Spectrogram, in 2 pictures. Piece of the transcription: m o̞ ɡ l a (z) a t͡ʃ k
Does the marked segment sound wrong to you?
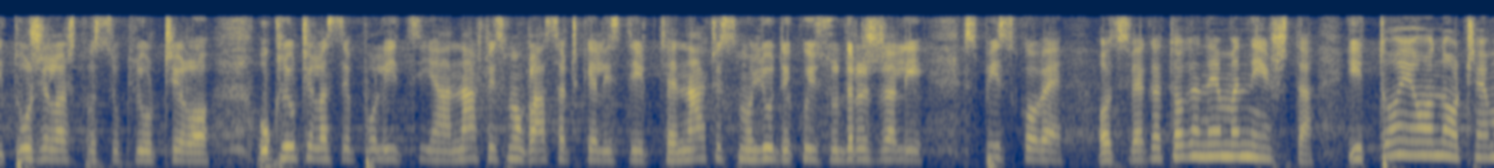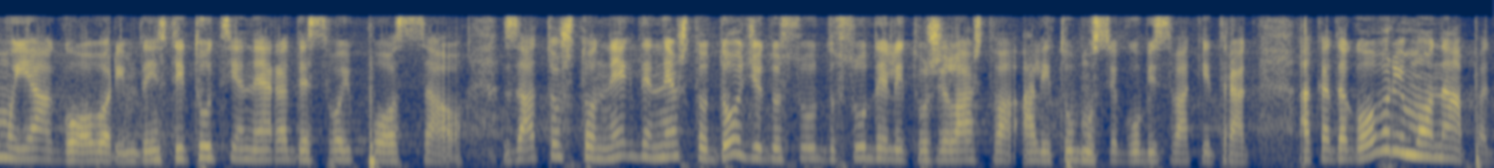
yes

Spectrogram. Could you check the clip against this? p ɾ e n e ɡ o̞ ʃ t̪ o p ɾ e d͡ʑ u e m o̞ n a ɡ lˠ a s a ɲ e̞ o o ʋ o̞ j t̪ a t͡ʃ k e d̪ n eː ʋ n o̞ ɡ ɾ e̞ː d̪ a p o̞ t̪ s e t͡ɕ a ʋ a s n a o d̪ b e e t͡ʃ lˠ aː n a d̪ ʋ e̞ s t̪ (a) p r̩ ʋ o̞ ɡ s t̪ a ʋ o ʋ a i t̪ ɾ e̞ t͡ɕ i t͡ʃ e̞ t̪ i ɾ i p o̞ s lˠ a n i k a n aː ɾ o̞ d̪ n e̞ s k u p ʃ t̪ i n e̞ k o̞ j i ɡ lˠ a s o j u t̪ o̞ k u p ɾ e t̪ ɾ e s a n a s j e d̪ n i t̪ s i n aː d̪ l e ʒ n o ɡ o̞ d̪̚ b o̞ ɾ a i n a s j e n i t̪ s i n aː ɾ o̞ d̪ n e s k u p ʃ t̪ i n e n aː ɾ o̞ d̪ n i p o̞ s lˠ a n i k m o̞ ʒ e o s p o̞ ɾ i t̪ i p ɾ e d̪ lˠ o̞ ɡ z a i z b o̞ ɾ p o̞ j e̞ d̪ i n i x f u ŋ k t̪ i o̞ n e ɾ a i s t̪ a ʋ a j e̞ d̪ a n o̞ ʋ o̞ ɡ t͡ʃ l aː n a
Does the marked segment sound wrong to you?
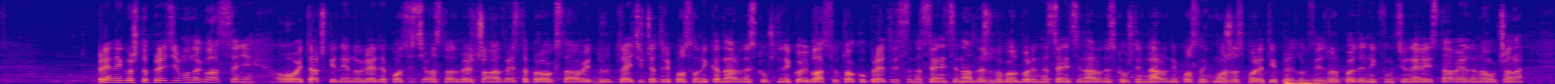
no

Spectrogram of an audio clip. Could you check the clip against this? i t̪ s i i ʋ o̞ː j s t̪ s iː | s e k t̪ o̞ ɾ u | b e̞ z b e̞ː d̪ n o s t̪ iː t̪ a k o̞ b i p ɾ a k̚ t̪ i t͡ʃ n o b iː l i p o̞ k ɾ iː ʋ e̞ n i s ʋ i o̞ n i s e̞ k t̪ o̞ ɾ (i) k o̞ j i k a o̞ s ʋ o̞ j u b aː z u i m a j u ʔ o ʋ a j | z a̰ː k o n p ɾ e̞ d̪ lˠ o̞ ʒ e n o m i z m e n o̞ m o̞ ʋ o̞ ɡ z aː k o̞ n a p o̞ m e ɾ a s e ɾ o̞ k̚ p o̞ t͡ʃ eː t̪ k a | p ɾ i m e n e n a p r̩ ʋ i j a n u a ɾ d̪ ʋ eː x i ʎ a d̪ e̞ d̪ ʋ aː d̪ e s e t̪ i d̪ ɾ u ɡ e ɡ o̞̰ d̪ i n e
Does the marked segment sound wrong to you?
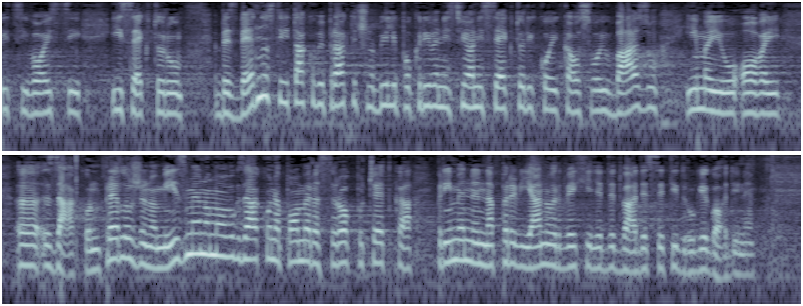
no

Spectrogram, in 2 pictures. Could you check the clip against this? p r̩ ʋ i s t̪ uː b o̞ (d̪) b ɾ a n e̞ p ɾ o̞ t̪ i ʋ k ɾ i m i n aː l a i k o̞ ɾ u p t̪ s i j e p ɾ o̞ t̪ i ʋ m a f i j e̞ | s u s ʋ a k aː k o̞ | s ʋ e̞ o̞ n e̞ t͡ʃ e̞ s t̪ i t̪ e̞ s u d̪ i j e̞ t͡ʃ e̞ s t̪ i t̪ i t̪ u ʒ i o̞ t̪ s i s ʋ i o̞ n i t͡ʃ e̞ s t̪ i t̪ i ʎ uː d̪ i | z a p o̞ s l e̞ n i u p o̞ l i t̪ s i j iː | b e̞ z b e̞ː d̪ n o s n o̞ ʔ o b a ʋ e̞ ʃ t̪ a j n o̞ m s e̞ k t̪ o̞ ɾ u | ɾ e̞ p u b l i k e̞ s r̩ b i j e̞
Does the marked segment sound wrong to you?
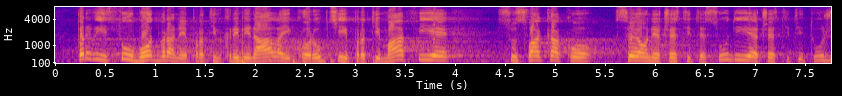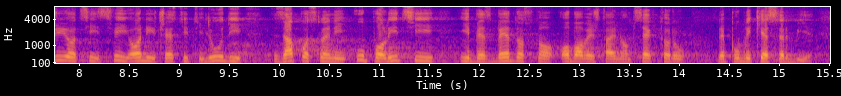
no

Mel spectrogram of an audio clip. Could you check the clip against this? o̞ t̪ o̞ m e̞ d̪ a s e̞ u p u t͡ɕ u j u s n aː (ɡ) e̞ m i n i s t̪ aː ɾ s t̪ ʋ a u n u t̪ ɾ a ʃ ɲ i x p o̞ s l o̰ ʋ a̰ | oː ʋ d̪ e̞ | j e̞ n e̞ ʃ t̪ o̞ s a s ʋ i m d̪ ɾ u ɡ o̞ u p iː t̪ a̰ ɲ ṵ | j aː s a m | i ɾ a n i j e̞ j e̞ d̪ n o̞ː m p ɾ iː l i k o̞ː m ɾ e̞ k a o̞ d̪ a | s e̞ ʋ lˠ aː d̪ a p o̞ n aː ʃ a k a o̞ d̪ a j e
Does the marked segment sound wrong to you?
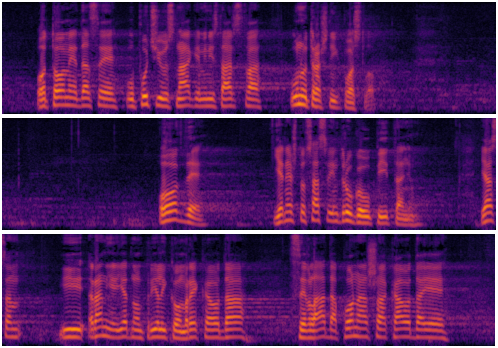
no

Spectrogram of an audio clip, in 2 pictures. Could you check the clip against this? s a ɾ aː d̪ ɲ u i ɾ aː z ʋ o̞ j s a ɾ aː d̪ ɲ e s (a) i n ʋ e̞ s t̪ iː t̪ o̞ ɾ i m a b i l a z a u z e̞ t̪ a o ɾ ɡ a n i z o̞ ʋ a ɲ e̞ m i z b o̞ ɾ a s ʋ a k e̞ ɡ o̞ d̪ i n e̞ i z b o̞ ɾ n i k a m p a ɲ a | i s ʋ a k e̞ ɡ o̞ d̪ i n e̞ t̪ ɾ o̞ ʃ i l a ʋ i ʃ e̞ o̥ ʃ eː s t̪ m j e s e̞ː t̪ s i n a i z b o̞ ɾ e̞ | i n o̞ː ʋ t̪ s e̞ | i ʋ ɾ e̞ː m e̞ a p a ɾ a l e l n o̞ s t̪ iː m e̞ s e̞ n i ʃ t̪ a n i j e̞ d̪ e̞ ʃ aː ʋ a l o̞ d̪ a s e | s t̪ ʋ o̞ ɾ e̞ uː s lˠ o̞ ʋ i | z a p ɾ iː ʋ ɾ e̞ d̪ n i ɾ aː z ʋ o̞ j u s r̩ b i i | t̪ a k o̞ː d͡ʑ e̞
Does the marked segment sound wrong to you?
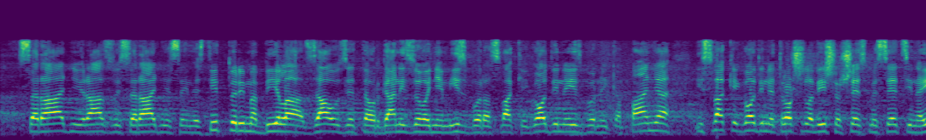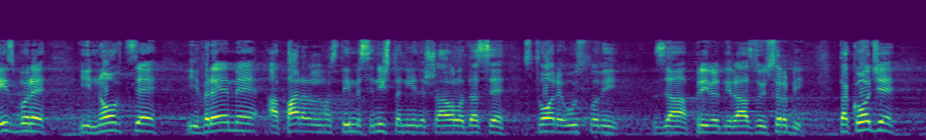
no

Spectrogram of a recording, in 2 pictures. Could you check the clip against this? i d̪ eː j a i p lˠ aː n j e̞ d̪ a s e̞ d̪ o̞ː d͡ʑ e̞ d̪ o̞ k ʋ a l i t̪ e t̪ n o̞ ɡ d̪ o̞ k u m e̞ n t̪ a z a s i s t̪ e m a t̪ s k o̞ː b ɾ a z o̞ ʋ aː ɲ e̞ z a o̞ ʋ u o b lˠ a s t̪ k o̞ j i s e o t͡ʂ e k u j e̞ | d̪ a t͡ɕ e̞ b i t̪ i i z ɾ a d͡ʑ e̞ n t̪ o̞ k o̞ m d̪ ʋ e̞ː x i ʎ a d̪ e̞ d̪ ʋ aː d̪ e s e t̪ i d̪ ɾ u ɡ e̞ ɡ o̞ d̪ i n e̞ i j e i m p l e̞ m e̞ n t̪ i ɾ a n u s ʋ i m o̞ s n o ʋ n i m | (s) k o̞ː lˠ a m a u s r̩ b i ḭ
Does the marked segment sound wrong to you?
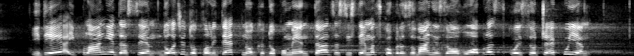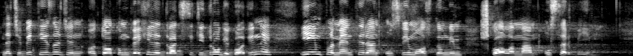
yes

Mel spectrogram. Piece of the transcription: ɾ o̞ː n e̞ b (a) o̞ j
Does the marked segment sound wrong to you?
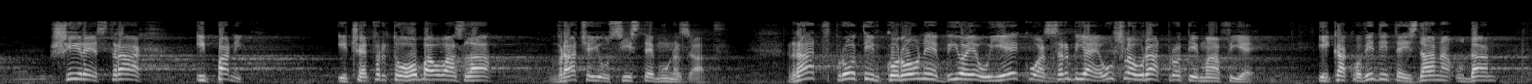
yes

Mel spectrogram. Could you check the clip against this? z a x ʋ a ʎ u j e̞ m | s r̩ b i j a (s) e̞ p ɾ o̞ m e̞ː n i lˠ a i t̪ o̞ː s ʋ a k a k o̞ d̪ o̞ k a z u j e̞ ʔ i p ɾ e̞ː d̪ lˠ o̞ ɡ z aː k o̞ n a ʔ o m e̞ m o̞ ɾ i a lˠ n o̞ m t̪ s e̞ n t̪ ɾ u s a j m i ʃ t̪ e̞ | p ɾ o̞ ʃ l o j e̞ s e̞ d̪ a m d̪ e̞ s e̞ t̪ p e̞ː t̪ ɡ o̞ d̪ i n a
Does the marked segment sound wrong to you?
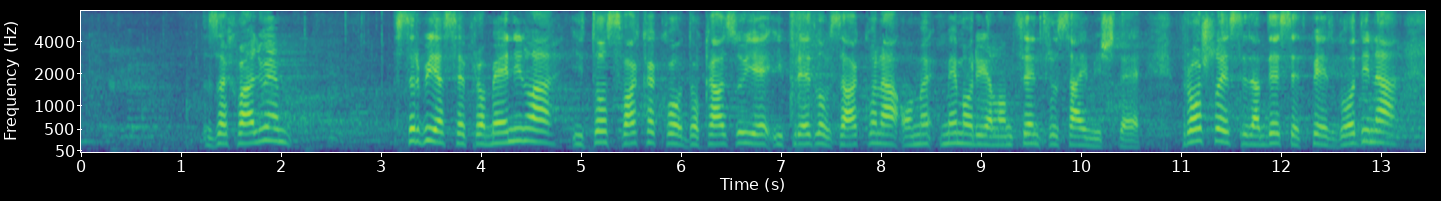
no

